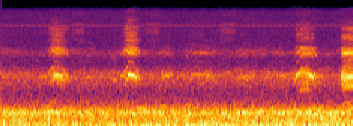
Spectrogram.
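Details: Black-headed gull beside a nest with three chicks, producing separate loud, hoarse calls, two close together near the start and a pair near the end, over steady low background rumble.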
